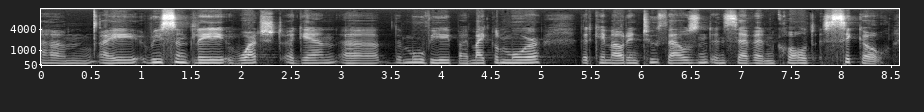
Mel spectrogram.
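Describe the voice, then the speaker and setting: A woman with an Austrian accent, fairly low-pitched, in monotone, flat intonation at a fairly slow pace with hardly any pauses. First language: German. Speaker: local resident speaking at hearing. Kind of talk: public comment speech.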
